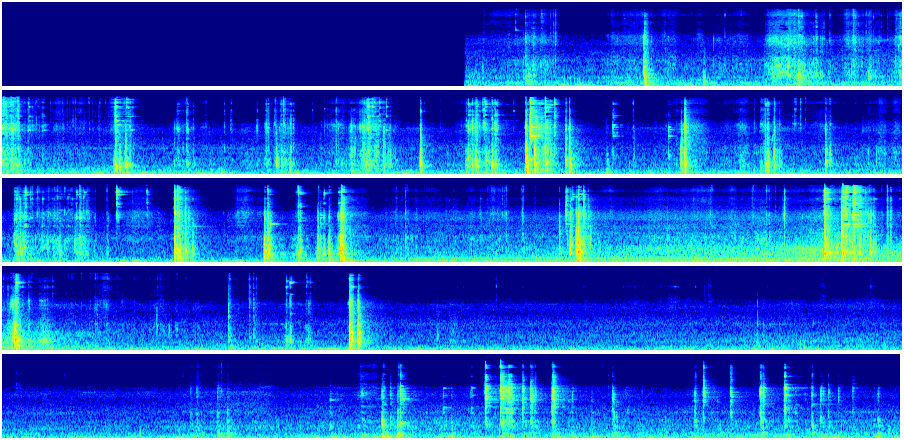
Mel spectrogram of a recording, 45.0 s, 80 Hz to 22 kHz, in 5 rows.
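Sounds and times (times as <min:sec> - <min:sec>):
parts clicking and clinking: 0:04.9 - 0:32.1, 0:39.2 - 0:44.9.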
